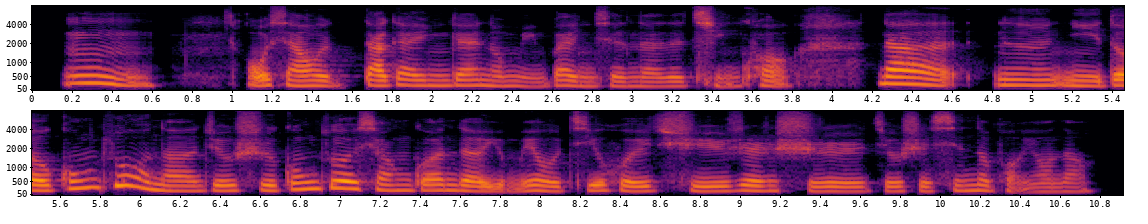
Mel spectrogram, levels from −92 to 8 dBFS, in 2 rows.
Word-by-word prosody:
嗯， 265 Hz, -5 st, +1 dB, 0.5 s
我 -, -, +4 dB
想 185 Hz, -3 st, +1 dB
我 180 Hz, -, +3 dB
大 180 Hz, +1 st, +1 dB
概 195 Hz, 0 st, +1 dB
应 185 Hz, 0 st, -3 dB
该 195 Hz, 0 st, -1 dB
能 180 Hz, -3 st, -4 dB
明 160 Hz, -3 st, -8 dB
白 185 Hz, -1 st, 0 dB
你 160 Hz, -1 st, -7 dB
现 160 Hz, 0 st, -5 dB
在 160 Hz, -1 st, -5 dB
的 160 Hz, -, -2 dB
情 -, -, -6 dB
况。 -, -, -3 dB, 0.4 s
那 240 Hz, -5 st, +6 dB, 0.2 s
嗯， 200 Hz, -1 st, -1 dB
你 175 Hz, -1 st, -1 dB
的 190 Hz, -1 st, +6 dB
工 260 Hz, +10 st, 0 dB
作 340 Hz, -1 st, +3 dB
呢？ 175 Hz, -5 st, -1 dB
就 180 Hz, +1 st, -1 dB
是 185 Hz, 0 st, -1 dB
工 230 Hz, +6 st, +1 dB
作 265 Hz, 0 st, +7 dB
相 195 Hz, -5 st, -3 dB
关 195 Hz, 0 st, 0 dB
的， 180 Hz, -3 st, +3 dB
有 -, -, -3 dB
没 -, -, -4 dB
有 175 Hz, -3 st, +2 dB
机 160 Hz, -, -4 dB
会 165 Hz, -, 0 dB
去 165 Hz, -1 st, -3 dB
认 175 Hz, 0 st, 0 dB
识 155 Hz, -3 st, -2 dB
就 160 Hz, 0 st, -5 dB
是 160 Hz, -1 st, -5 dB
新 180 Hz, +4 st, -6 dB
的 190 Hz, -, -2 dB
朋 175 Hz, -, -10 dB
友 150 Hz, +1 st, -9 dB
呢？ 150 Hz, +3 st, -11 dB
185 Hz, 255 characters per minute, -24 LUFS, 165-195 Hz, 0.5 s, 作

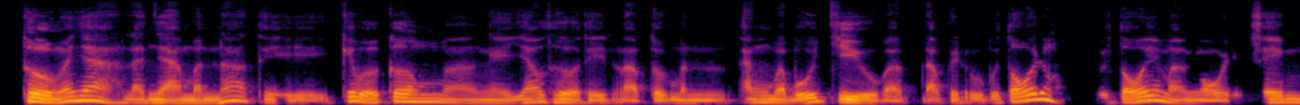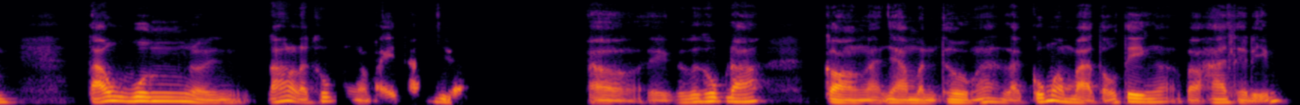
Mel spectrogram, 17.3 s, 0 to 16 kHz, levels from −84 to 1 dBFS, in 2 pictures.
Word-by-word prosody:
Thường 120 Hz, -6 st, +8 dB
á 135 Hz, -, +4 dB
nha, 155 Hz, -10 st, +4 dB
là 100 Hz, -1 st, -2 dB
nhà 95 Hz, -1 st, +1 dB
mình 95 Hz, 0 st, 0 dB
á, 155 Hz, +6 st, +1 dB
thì 90 Hz, -3 st, -4 dB, 0.2 s
cái 150 Hz, -, +3 dB
bữa 110 Hz, -3 st, +5 dB
cơm 130 Hz, -1 st, +2 dB
mà 100 Hz, -5 st, -4 dB
ngày 95 Hz, -1 st, -3 dB
giao 115 Hz, +3 st, 0 dB
thừa 105 Hz, -6 st, +1 dB
thì 90 Hz, -2 st, -1 dB
là 85 Hz, 0 st, -5 dB
tụi 90 Hz, -, 0 dB
mình 90 Hz, -1 st, -3 dB
ăn 115 Hz, 0 st, -1 dB
vào 100 Hz, -3 st, +1 dB
buổi 100 Hz, +9 st, +3 dB
chiều 105 Hz, -7 st, +4 dB
và 85 Hz, -1 st, -4 dB
đặc -, -, -6 dB
biệt -, -, -1 dB
vào 90 Hz, -, -4 dB
buổi 105 Hz, +4 st, -6 dB
tối, 155 Hz, +8 st, +5 dB
đúng 210 Hz, -, +6 dB
hông? -, -, -7 dB, 0.2 s
Buổi -, -, -10 dB
tối 140 Hz, -, +4 dB
mà 125 Hz, -, 0 dB
ngồi 85 Hz, -1 st, -2 dB
xem 115 Hz, -1 st, -1 dB, 0.5 s
Táo 150 Hz, -, +4 dB
Quân 145 Hz, -1 st, +4 dB
rồi 100 Hz, -2 st, -2 dB, 0.2 s
đó 155 Hz, +2 st, +1 dB
là -, -, -1 dB
khúc 145 Hz, 0 st, -3 dB, 0.2 s
mà -, -, -5 dB
7:00-8:00, -, -, -5 dB, 0.8 s
ờ, 85 Hz, -4 st, -4 dB
thì 85 Hz, -, -10 dB
cái 105 Hz, -, -6 dB
cái 125 Hz, +2 st, 0 dB
khúc 140 Hz, 0 st, +2 dB
đó. 130 Hz, +3 st, +1 dB, 0.4 s
Còn, 90 Hz, -3 st, +2 dB
à, 95 Hz, -, -3 dB
nhà 100 Hz, -1 st, -1 dB
mình 95 Hz, -1 st, -1 dB
thường 100 Hz, -3 st, 0 dB
á, 115 Hz, +5 st, -2 dB
là 90 Hz, -, -5 dB
cúng 125 Hz, -, +1 dB
ông 130 Hz, -8 st, 0 dB
bà 100 Hz, -, 0 dB
tổ -, -, -4 dB
tiên 120 Hz, -2 st, +4 dB
á 120 Hz, -, -7 dB
vào -, -, -4 dB
2 105 Hz, 0 st, -2 dB
thời 95 Hz, -4 st, -5 dB
điểm, 80 Hz, -, -3 dB
105 Hz, 230 wpm, -23 LUFS, 95-130 Hz, 0.8 s, Thường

